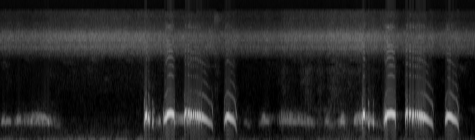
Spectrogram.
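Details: Hen spotted dove giving the 'hạp bổi' calls meant to excite a male: soft murmured coos, then two bursts of loud, clear, arching coo notes in quick triplets, over a low background rumble.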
